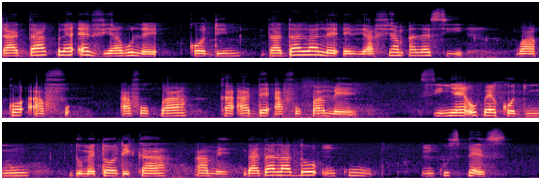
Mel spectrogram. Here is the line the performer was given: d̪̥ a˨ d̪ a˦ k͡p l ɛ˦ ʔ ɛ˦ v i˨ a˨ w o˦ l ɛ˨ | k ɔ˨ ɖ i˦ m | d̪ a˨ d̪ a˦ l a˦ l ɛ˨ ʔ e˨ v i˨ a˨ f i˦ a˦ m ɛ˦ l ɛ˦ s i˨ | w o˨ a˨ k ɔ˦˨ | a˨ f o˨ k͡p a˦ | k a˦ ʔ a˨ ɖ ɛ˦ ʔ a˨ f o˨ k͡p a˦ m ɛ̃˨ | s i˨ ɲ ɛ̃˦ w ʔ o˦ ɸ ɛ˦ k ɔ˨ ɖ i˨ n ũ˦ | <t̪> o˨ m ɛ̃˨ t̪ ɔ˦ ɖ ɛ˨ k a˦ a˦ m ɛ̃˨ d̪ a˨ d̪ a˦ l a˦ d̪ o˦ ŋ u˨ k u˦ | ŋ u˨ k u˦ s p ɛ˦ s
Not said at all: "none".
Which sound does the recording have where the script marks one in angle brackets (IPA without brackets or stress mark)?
d̪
